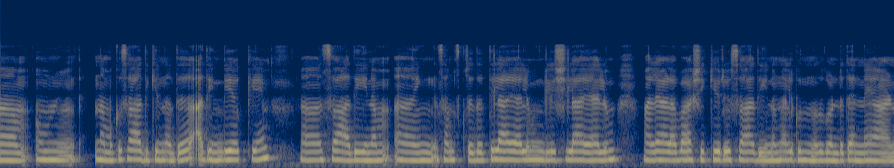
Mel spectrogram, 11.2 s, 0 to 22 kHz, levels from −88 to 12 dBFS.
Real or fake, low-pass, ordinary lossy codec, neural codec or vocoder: real; 7.2 kHz; none; none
